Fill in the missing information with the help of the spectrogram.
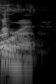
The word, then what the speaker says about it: Korra: And then once you finish that, you can hit up The Legend of Katara. I'm gonna say it wrong again. – The Legend of Korra. – Yeah, The Legend of Korra. I always want to say Katara, because that's her grandma. But The Legend of Korra, and that's another great show.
